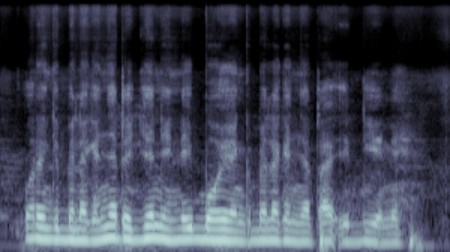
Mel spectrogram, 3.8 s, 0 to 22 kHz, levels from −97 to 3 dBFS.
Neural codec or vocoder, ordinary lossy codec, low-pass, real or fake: vocoder, 44.1 kHz, 128 mel bands, Pupu-Vocoder; none; 19.8 kHz; fake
